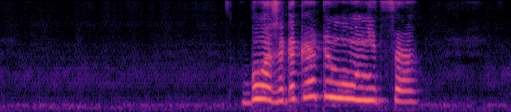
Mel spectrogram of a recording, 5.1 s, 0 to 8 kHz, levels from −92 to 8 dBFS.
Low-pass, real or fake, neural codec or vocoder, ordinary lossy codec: none; fake; codec, 16 kHz, 4 kbps, FreqCodec, smaller model; none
